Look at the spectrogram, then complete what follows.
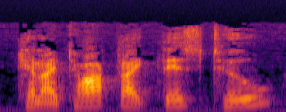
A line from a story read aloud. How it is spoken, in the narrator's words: Slopey asked eagerly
